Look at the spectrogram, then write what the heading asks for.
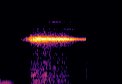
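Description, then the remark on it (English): A single shrill, steady AI-generated microphone feedback tone rings out for about a second, thin and chirpy like a cricket, with no voices around it before it cuts off abruptly. “Okay, sounded like a cricket there at the beginning.”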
